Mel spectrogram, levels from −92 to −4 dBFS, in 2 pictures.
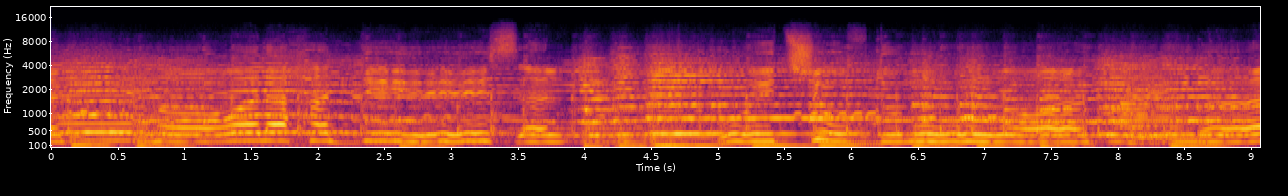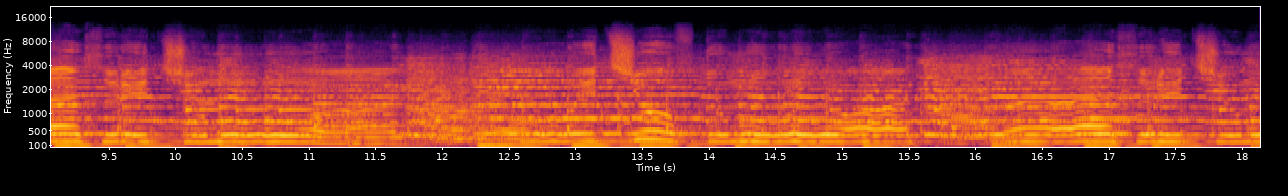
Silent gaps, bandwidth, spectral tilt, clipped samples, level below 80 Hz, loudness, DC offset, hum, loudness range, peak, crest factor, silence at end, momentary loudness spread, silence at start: none; 11.5 kHz; -4.5 dB/octave; under 0.1%; -52 dBFS; -19 LUFS; under 0.1%; none; 1 LU; -4 dBFS; 16 dB; 0 s; 5 LU; 0 s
